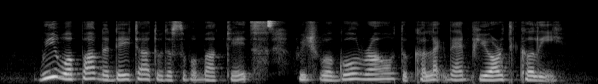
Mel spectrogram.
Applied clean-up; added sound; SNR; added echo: neural mask model Resemble Enhance denoiser.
